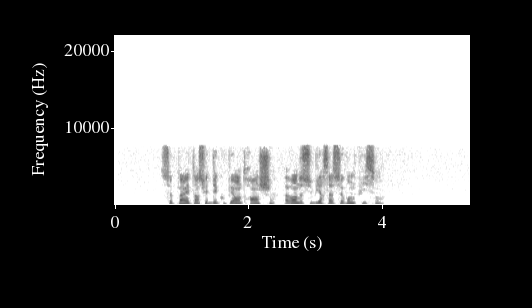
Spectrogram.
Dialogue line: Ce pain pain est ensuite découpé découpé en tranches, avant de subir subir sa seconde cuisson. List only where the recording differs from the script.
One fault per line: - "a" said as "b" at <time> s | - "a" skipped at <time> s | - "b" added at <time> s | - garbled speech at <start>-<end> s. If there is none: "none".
- "pain" skipped at 1.1 s
- "découpé" skipped at 1.8 s
- "subir" skipped at 3.1 s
